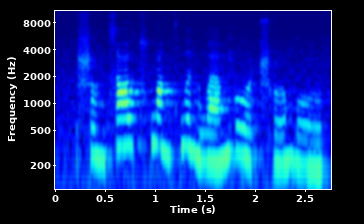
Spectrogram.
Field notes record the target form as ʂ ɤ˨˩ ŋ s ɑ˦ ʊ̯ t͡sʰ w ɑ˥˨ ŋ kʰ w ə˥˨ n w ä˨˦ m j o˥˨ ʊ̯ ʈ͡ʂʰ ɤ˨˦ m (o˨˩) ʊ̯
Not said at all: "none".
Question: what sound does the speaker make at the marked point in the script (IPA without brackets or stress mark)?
o˨˩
